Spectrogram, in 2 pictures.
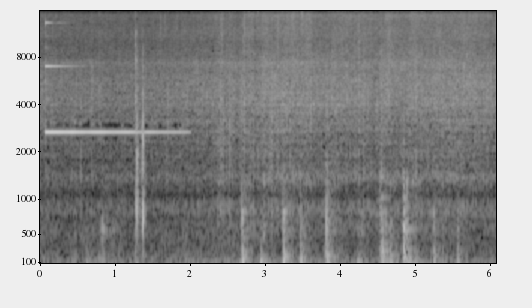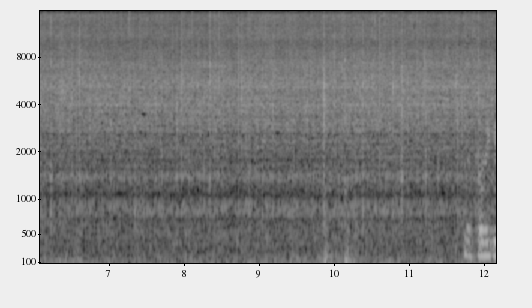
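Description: Onions, tomatoes and green chillies frying in a non-stick pot with a steady sizzle, while a wooden spoon stirs and knocks against the pot in a run of taps a few seconds in. A single metallic ding opens it and rings for about two seconds.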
